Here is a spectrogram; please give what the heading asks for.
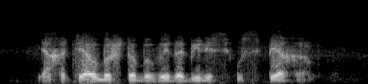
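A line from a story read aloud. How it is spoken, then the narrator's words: Plain. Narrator (Russian): сказал Томпсон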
